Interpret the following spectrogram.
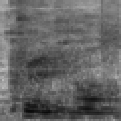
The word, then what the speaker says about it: Kroon Hall: Kroon Hall, have I pronounced it correctly? Kroon Hall.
